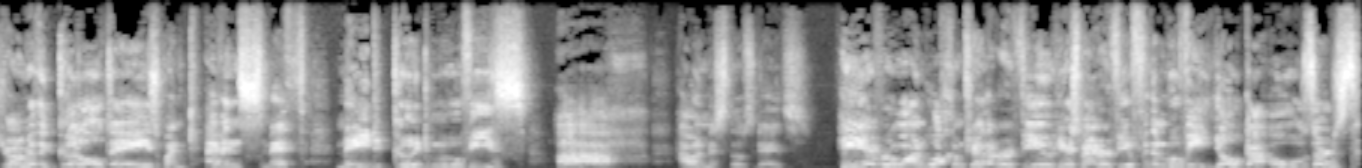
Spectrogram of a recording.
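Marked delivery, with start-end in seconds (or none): 7.0-11.3 bad, exaggerated put-on Canadian accent, pitched up. A reviewer opens a movie review, putting on a bad Canadian accent. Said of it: "That's my Canadian accent".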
